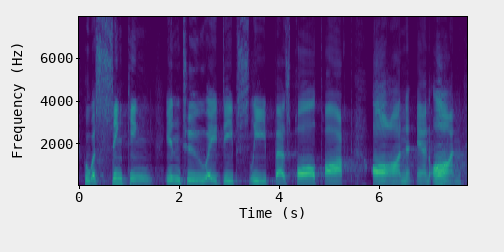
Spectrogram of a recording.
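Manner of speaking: slow, stretched words sinking into sleep; drawn-out drowsiness. Acted. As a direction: drag it out like an endless sermon. Dramatizes drowsy, endless sermon.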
